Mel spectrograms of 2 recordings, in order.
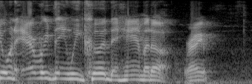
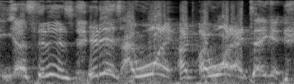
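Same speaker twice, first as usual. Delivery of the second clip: much higher, pleading insistence; a friend grabbing the milk he was refused, insisting high and whiny; insistent whine; 9 semitones higher than usual. Retold or imitated. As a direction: demand it like a stubborn kid.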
